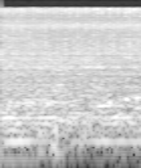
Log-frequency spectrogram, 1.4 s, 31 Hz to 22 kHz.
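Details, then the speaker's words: 2004 Toyota Avanza 1.3 G manual petrol, about 20 years old, idling: quiet, even idle with a soft steady hum, no ticking, knocking or hunting; engine described as healthy and responsive, normal idle. "Ini pokoknya siap pakai, dan seperti yang aku bilang tadi ya, ban udah tebel semua, mesin sehat, responsif, dan untuk beberapa part variasi ya, ada juga bagian belakang."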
